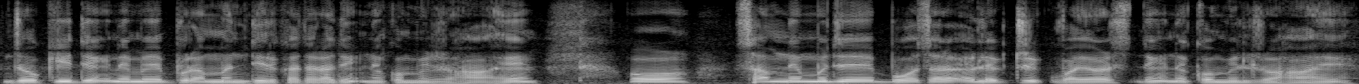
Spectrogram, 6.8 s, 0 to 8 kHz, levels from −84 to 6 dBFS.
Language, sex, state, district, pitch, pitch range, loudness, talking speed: Hindi, male, Arunachal Pradesh, Lower Dibang Valley, 115 Hz, 100-120 Hz, -16 LUFS, 205 wpm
